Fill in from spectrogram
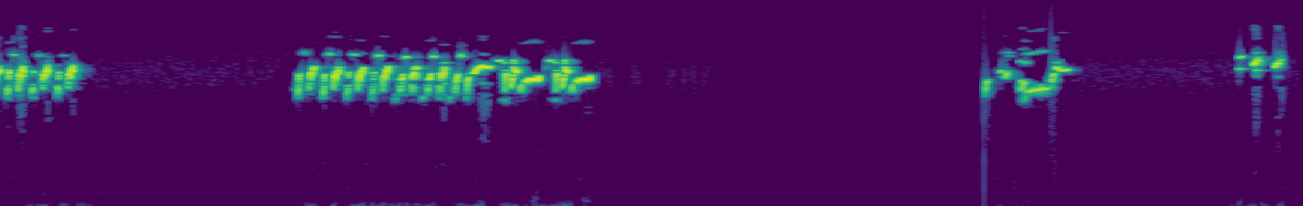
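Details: European goldfinch song, used for tutoring young goldfinches and hybrid chicks: bursts of rapid, buzzy, tinkling twitters, one long phrase of about two and a half seconds and shorter fragments, separated by silences, with a clean, quiet background.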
